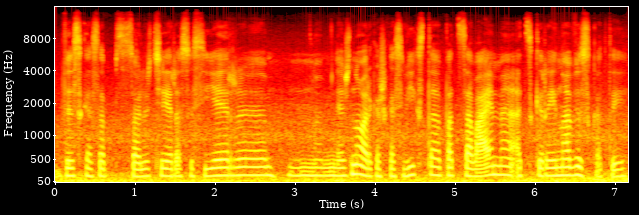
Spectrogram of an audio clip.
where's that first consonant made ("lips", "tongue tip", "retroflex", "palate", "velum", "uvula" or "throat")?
lips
